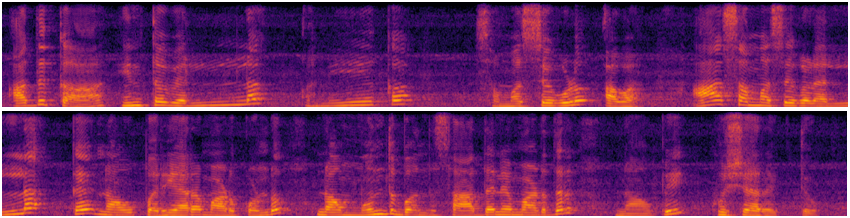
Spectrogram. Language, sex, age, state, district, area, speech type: Kannada, female, 60+, Karnataka, Bidar, urban, spontaneous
